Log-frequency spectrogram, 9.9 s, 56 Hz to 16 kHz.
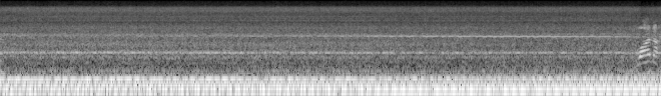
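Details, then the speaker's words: V8 truck idling after fixing a cylinder-four misfire: steady, even low rumble, no stumbles, running smoother with all eight cylinders firing. "I've got it all put back together everything plugged back in hooked back up definitely seems to be running smoother"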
